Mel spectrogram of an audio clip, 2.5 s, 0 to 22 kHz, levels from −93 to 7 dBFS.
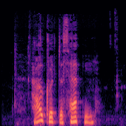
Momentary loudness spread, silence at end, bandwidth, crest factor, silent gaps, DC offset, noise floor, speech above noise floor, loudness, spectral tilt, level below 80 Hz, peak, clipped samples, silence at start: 12 LU; 0.6 s; 13 kHz; 16 dB; none; under 0.1%; -54 dBFS; 35 dB; -20 LUFS; -7 dB/octave; -52 dBFS; -6 dBFS; under 0.1%; 0.65 s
